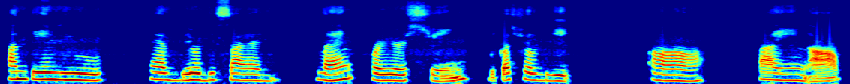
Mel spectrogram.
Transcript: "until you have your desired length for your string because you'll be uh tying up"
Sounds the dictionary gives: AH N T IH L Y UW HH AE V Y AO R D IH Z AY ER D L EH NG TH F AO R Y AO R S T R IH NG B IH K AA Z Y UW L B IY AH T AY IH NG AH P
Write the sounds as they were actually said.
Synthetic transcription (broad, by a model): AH N T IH L Y UW HH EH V Y AO R D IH S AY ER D L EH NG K F AO R Y AO R S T R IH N B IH K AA S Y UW L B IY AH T AY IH NG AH P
